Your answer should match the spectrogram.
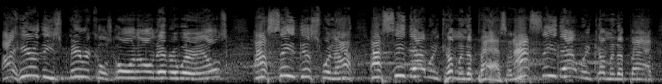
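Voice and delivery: high, very loud declaration of faith; full-force preaching. Real, not acted. Preacher declaring God will come through, full-force shouted preaching. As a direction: shout your faith out in driving, rising waves.

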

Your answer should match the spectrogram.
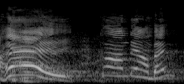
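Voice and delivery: high, loud "hey" then easing off; mock alarm, reining someone in; calling out to calm her. Husband telling his wife to calm down, high exclaiming.

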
